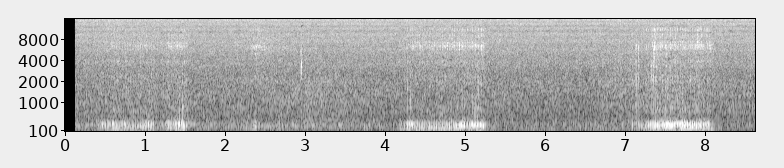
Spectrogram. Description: Cute when it's quiet like this. Not so cute when it wakes you up in the middle of the night.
